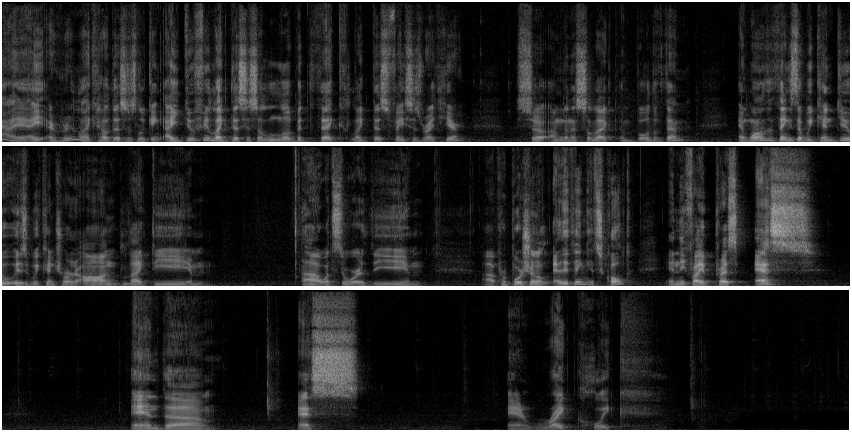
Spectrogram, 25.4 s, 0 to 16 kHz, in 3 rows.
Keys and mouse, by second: 0.1-0.5 middle drag, 1.7 click, 2.0 shift+middle drag, 2.5 Tab, 2.9 middle click, 3.5 middle click, 6.2 middle click, 7.1 middle click, 7.6 middle click, 9.1 click, 14.1 middle click, 15.6 s, 17.9 ctrl+z, 19.2 s, 23.4 s.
